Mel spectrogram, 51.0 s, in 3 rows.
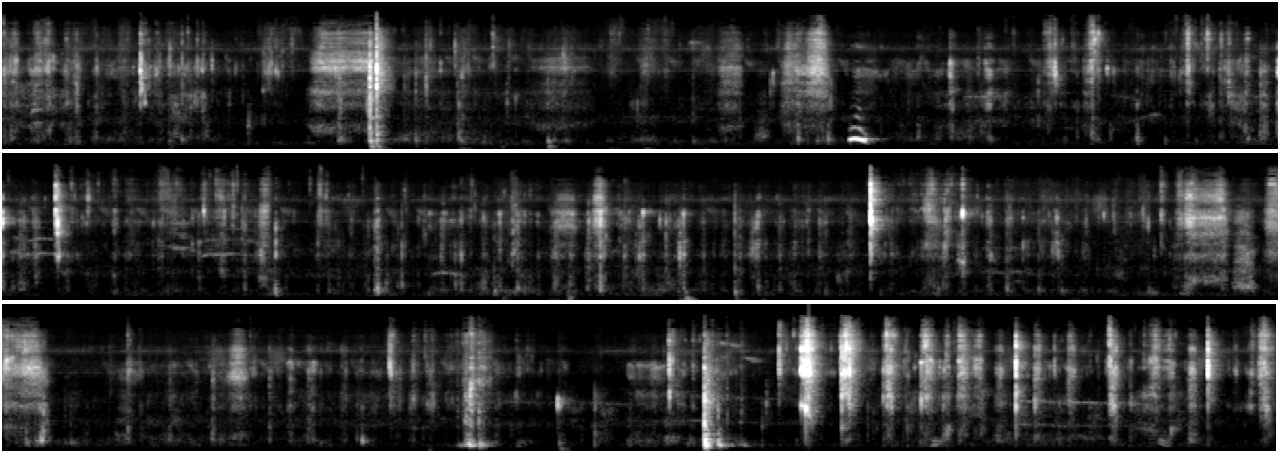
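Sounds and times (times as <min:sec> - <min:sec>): person chewing food: 0:00.0 - 0:11.2, 0:11.8 - 0:51.0
small crunches: 0:42.0 - 0:51.0.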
